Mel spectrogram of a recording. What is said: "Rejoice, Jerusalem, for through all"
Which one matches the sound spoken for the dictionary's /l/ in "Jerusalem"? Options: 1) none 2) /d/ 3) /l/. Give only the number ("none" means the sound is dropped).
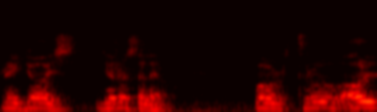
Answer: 3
